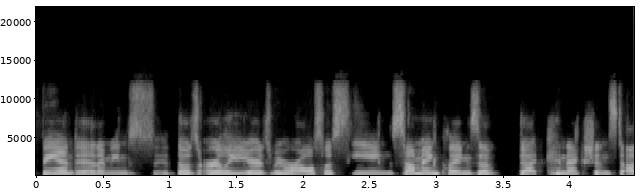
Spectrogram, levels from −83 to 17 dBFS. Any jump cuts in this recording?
yes; 1 cut; at 2.6 s

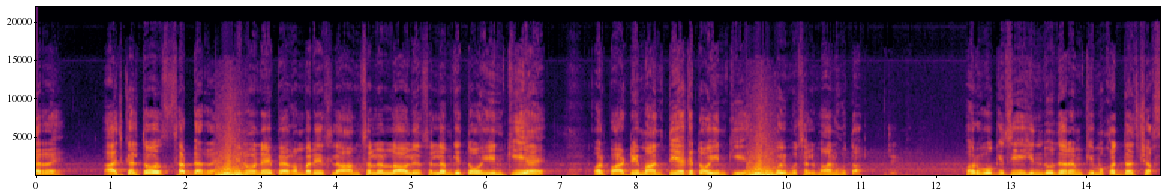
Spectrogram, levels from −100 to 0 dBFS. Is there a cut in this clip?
yes; 2 cuts; at 2.6 s, 9.6 s

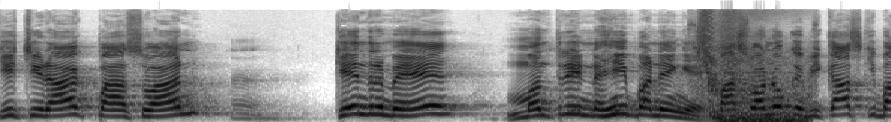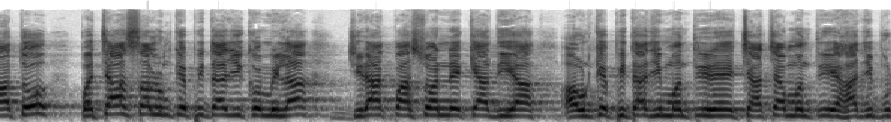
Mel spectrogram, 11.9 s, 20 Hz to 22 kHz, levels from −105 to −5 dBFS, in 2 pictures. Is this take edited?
yes; 1 cut; at 4.8 s

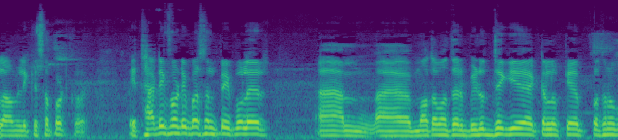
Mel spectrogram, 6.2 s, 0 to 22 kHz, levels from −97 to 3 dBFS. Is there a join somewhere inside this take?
no; 0 cuts

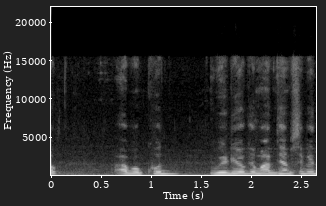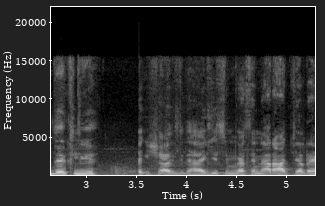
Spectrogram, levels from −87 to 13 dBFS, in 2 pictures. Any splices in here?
yes; 1 cut; at 3.5 s

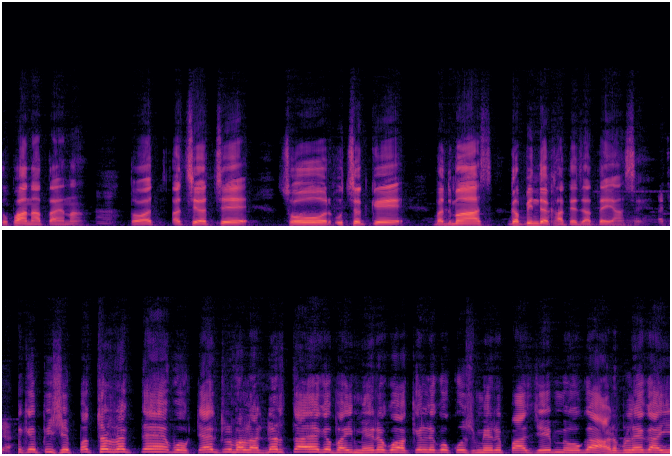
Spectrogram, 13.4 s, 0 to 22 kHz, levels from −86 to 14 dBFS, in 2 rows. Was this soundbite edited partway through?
yes; 1 cut; at 6.9 s

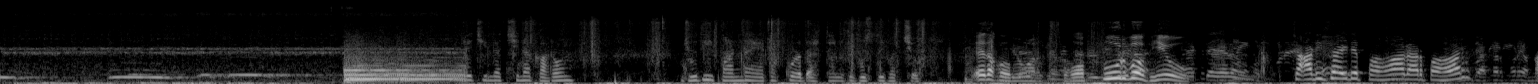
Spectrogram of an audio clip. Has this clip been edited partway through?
yes; 2 cuts; at 4.6 s, 9.6 s

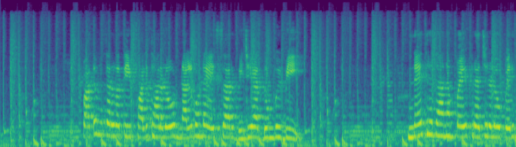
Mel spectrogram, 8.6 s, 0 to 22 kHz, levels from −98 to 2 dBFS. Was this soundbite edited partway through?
yes; 1 cut; at 0.9 s

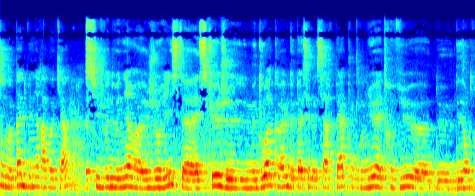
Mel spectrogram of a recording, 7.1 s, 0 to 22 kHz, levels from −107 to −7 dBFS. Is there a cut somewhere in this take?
yes; 1 cut; at 1.3 s

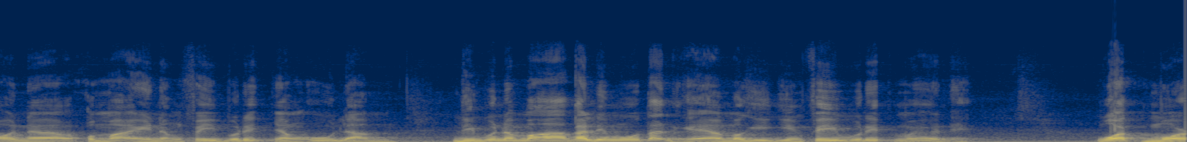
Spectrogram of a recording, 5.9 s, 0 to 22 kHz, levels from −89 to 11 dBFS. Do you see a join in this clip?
no; 0 cuts

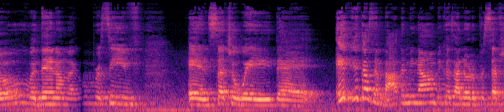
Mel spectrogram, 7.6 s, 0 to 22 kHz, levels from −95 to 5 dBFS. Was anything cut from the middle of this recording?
yes; 1 cut; at 1.2 s

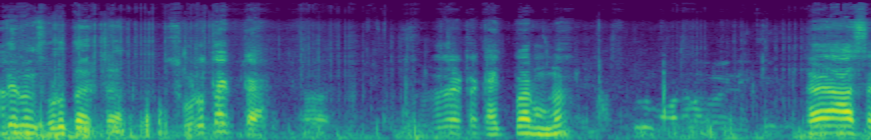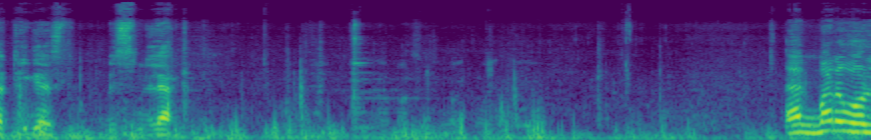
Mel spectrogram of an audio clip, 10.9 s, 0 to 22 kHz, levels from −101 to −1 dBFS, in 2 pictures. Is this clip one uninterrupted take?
yes; 0 cuts

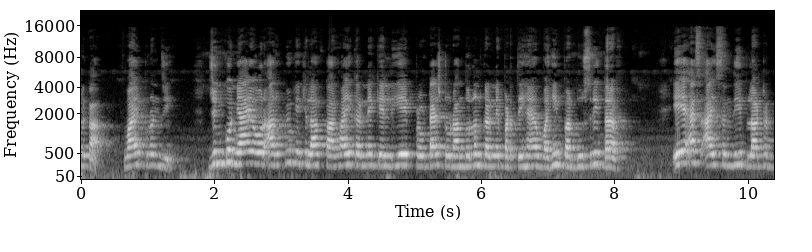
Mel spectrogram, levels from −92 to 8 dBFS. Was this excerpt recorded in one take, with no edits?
yes; 0 cuts

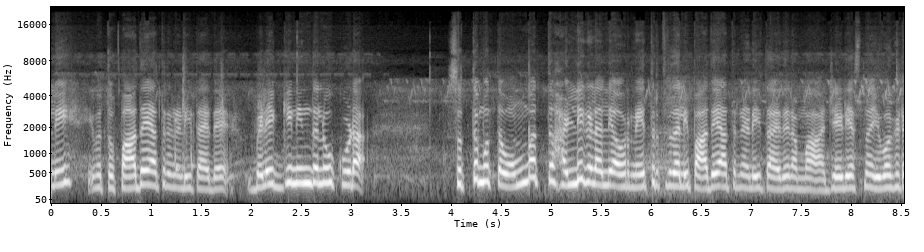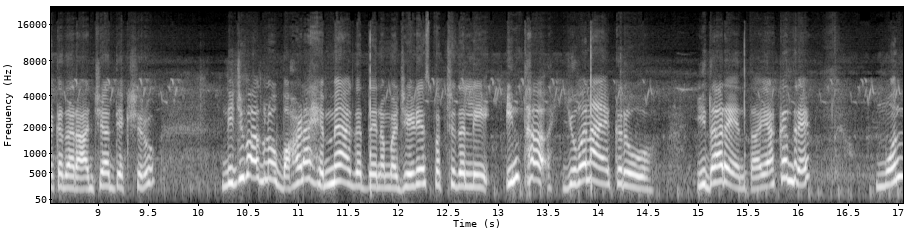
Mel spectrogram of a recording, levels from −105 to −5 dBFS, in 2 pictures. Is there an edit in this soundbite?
no; 0 cuts

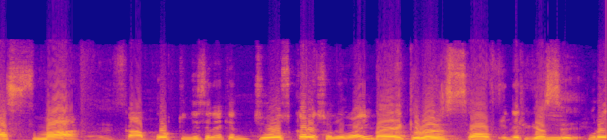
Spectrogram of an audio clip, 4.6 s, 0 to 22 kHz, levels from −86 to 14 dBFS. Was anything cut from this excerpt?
no; 0 cuts

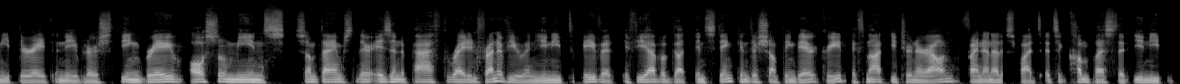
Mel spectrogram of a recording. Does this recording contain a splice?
yes; 2 cuts; at 1.1 s, 10.3 s

